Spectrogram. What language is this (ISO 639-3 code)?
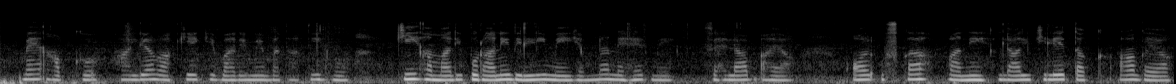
urd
